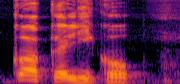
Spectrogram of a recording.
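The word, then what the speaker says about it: coquelicot: Le t il est muet, je ne le prononce pas mais il doit être écrit. Le cocico sommes rendus au numéro 6.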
